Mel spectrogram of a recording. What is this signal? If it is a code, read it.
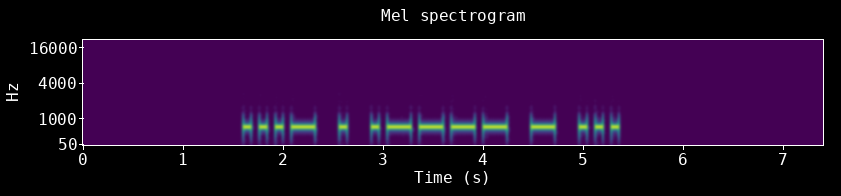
Morse code, heard as a keyed tone, about 16 wpm, 700 Hz. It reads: VE1TS
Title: DXCC-100 Call Signs - 5 Characters - Repeated 3x - 15wpm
